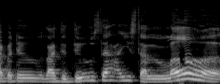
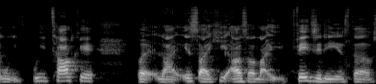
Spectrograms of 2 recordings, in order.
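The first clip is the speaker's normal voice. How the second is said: ordinary talk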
